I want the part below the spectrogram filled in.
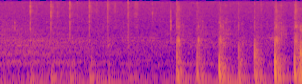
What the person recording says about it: this has got the sound-deadening material on it if I tap it see the difference or hear the difference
